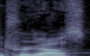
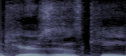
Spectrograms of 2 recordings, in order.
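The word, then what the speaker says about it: Krasinski: know it has like you know your John trosi yeah did I say his name right and it had Emily Blunt so one question yeah John kazinski he's my favorite actor really so he is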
